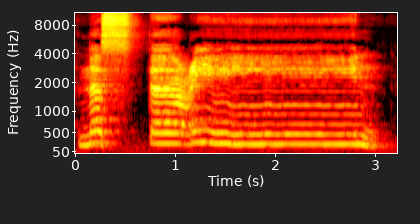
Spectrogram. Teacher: اس کے بعد وَإِيَّاكَ نَسْتَعِينُ، وَإِيَّاكَ نَسْتَعِينُ، نستعین، ایا کا اسی طرح پڑھنا ہے جیسے پہلے بتایا، نستعین، یہ سین کی ادائیگی صحیح کرنی ہے، یہ کہیں صاد میں نہ چلی جائے، ثا میں نہ چلی جائے، یعنی سین کو ثا میں یا صاد میں نہیں بدلنا، سین باریک لفظ ہے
